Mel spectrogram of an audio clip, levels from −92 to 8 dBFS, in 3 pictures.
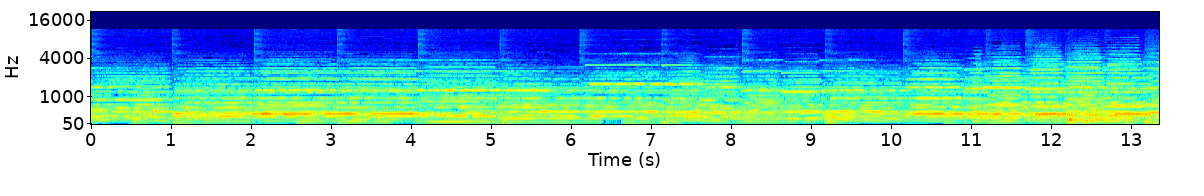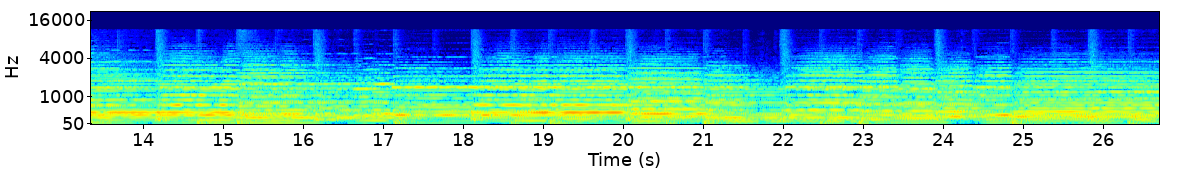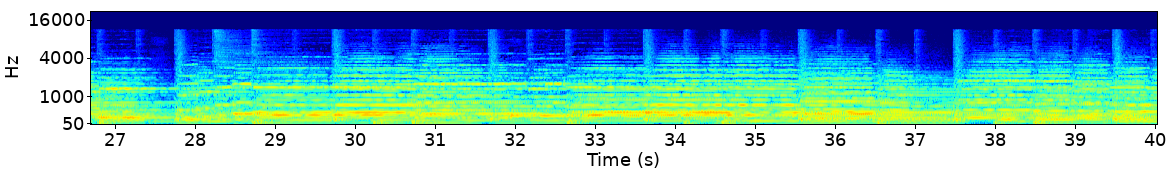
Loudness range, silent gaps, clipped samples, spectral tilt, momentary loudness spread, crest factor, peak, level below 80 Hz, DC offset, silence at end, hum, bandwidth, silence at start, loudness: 4 LU; none; under 0.1%; -6.5 dB/octave; 6 LU; 16 dB; -8 dBFS; -48 dBFS; under 0.1%; 0 s; none; 11.5 kHz; 0 s; -25 LUFS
